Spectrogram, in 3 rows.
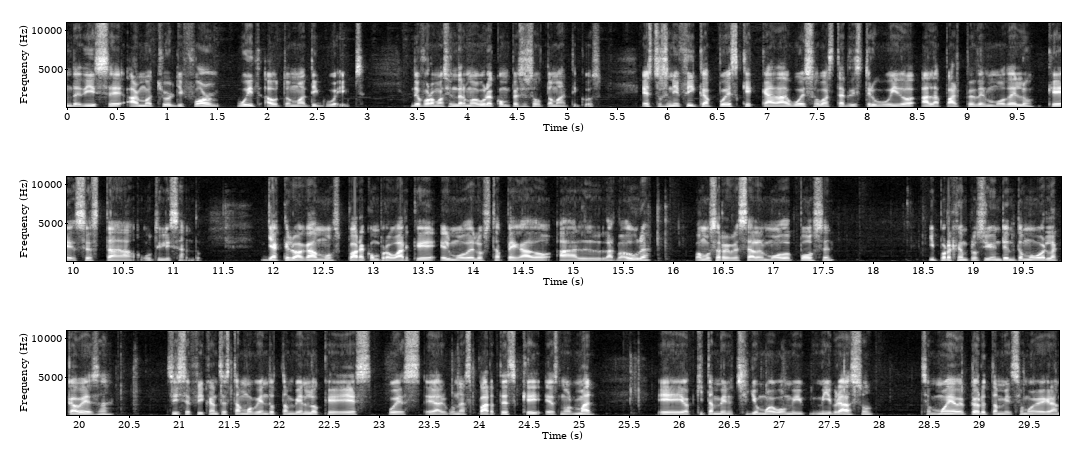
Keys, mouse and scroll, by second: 12.0-12.3 scroll up 1, 12.3-12.8 scroll down 1, 12.8 click, 13.1-13.5 middle drag, 13.8-14.2 scroll up 2, 14.2-15.1 middle drag, 15.5 scroll down 1, 15.8 Tab, 17.0-17.8 drag, 18.3 click, 19.0 click, 19.4 g, 20.2 click, 20.4 ctrl+z, 20.6-21.0 middle drag, 21.4 g, 23.6 click, 23.8 ctrl+z, 24.0-24.5 middle drag, 25.2 click, 25.5 g, 26.5 click, 26.9 ctrl+z, 27.6 g, 28.7 click, 28.8 ctrl+z, 29.5-29.8 middle drag.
